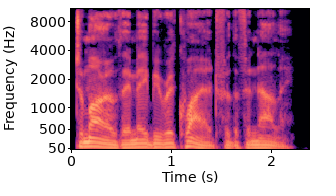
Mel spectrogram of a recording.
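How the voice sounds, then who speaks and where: A man voicing a gentle, unhurried, dryly ironic police inspector in a mystery story. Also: rumbling low, animated, no room sound, studio quality. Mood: dry, reflective. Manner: gentle, measured, merely courteous.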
